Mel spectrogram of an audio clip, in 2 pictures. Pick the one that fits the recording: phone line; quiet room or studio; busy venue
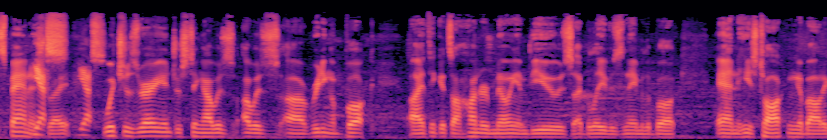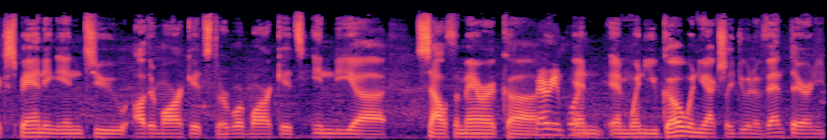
busy venue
